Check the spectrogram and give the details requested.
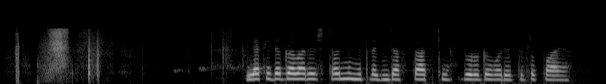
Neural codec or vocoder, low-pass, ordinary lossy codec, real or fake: codec, 16 kHz, 0.8 kbps, ZipCodec; 5.4 kHz; none; fake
